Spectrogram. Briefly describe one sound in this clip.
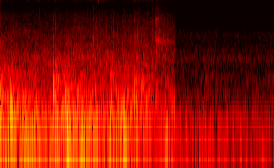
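A horse's hooves thud on sand as it canters.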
